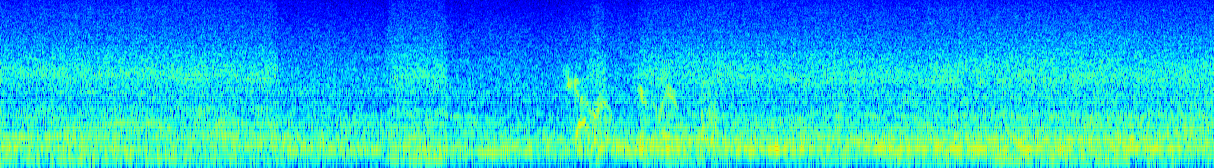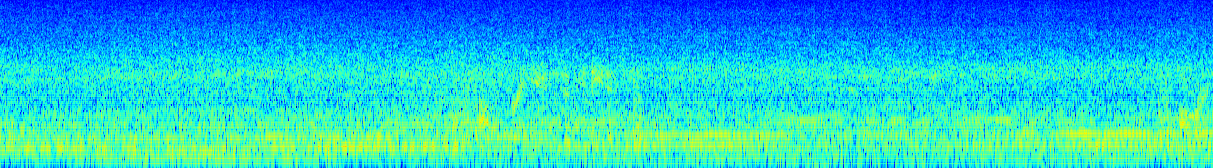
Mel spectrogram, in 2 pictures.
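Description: Other race cars roar past close by.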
